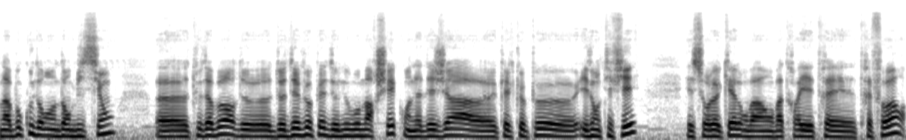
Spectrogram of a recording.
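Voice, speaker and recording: A man's fairly high voice at a moderate pace, with ordinary pitch variation and very even loudness. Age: 60s. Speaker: company director. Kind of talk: interview. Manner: halting, many hesitations.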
